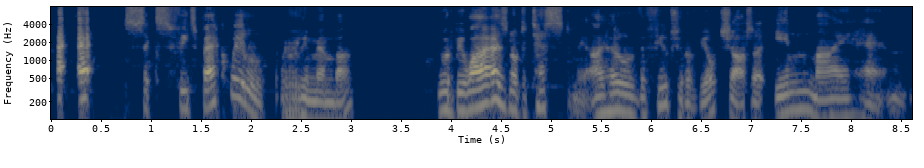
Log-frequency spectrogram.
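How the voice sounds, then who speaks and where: A man's voice: medium pitch, big pitch swings, measured pace, fairly bright tone, slightly rough, no room sound, heavily acted. A man acting a menacing, haughty Puritan lord in an audio play, speaking formally and with condescension. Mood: cold, commanding.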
